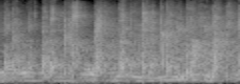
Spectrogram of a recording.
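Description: Scattered clapping from a small audience at the end of a guitar song, with a few faint voices.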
